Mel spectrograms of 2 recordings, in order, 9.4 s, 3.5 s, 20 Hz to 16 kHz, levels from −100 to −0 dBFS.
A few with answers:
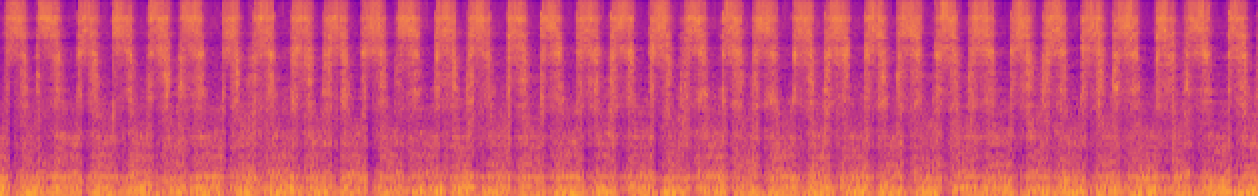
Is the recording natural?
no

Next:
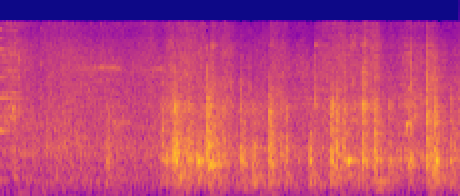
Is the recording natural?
yes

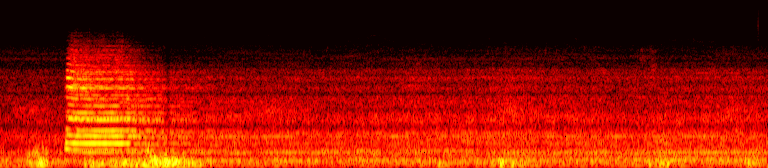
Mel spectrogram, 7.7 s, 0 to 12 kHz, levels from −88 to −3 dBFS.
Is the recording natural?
yes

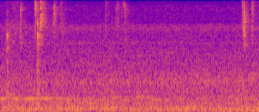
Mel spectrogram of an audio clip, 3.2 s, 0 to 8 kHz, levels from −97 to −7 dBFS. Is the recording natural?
yes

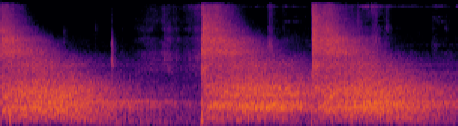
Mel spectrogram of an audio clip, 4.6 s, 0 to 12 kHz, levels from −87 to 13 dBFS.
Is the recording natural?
yes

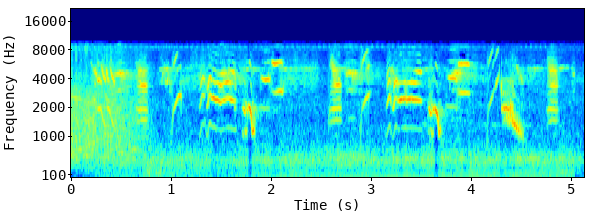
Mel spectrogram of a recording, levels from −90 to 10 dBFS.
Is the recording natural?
yes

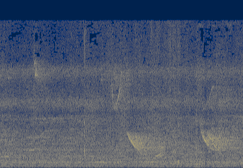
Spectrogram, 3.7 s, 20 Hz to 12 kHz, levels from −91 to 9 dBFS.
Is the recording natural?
yes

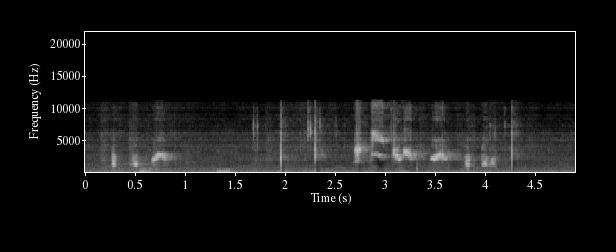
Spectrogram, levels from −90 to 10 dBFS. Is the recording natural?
no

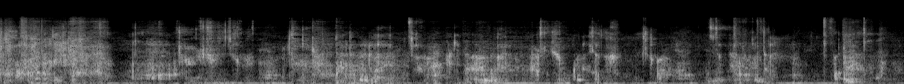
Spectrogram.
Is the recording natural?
no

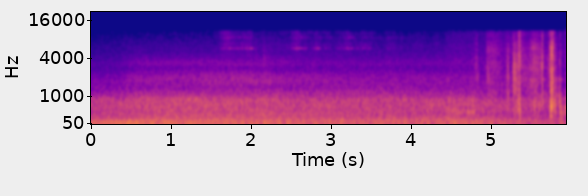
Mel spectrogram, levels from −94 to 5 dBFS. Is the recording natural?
yes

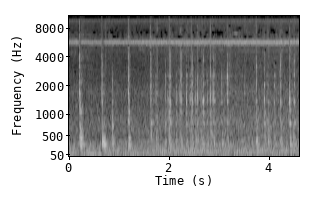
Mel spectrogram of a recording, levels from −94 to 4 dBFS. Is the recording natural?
yes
